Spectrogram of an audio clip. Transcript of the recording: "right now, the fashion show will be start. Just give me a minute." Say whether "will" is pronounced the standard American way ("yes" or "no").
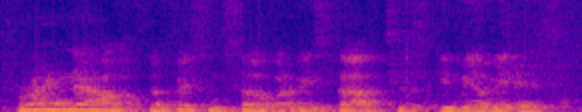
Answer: no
